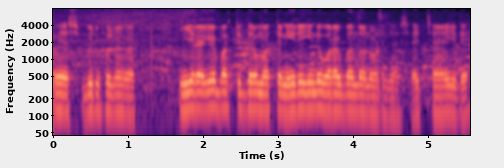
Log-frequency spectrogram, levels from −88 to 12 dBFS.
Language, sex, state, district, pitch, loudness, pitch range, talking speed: Kannada, male, Karnataka, Raichur, 125 Hz, -14 LUFS, 115-130 Hz, 120 wpm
